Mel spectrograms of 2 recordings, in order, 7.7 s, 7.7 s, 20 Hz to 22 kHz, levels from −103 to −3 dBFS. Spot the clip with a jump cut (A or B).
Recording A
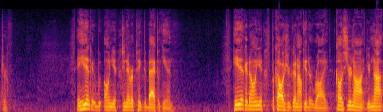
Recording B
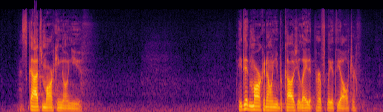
A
